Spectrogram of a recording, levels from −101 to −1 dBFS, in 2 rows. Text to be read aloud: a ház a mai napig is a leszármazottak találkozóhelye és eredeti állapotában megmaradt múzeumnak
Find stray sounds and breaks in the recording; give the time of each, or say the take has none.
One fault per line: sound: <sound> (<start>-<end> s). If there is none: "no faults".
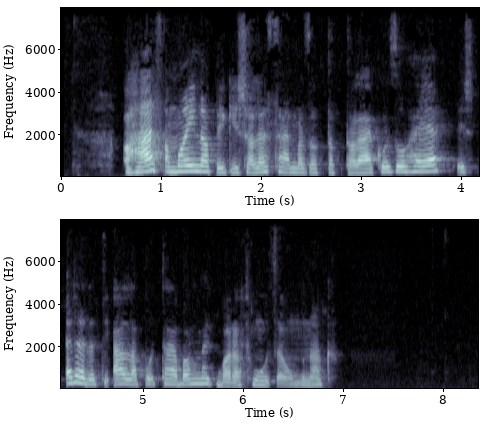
no faults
